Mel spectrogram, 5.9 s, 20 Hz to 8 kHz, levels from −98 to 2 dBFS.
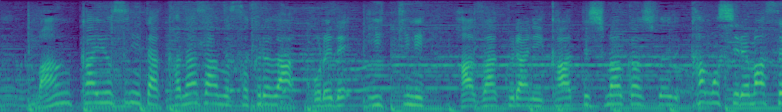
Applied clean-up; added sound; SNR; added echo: none; none; none; none.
